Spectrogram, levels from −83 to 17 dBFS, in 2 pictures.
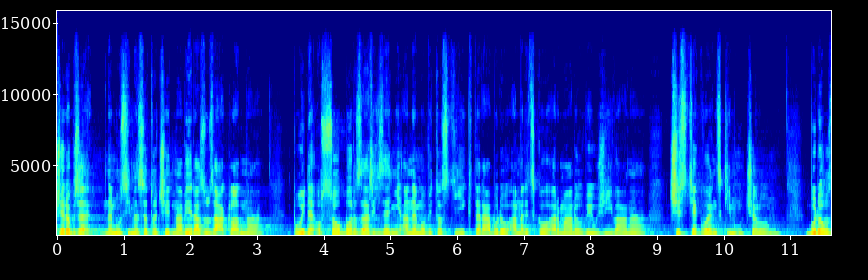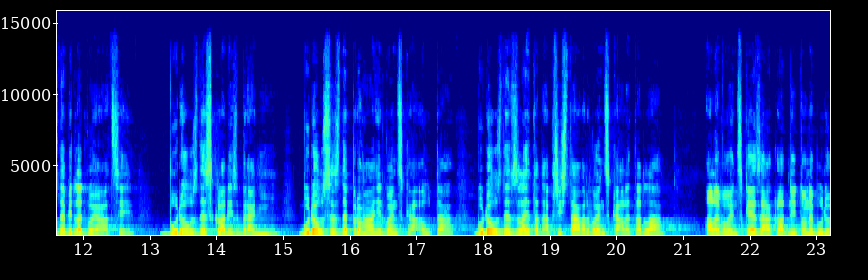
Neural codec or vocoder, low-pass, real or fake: vocoder, 44.1 kHz, 128 mel bands, Pupu-Vocoder; 14.4 kHz; fake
